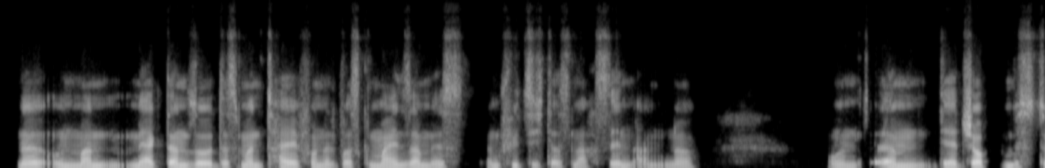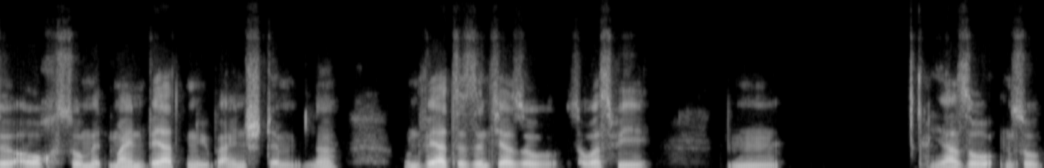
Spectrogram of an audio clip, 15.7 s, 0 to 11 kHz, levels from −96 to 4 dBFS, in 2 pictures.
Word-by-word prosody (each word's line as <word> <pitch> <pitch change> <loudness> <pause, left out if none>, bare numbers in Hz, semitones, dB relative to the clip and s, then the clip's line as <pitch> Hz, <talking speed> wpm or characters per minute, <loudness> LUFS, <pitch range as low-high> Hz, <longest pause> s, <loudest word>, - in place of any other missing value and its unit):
ne, - - +4
und 90 0 -1
man 90 0 +1
merkt 95 +5 +1
dann 95 0 +6
so, 95 0 +4
dass 95 0 -5
man 90 -2 +1
Teil 90 +2 +2
von 90 -1 -3
etwas 85 +1 -3
gemeinsamen 100 +2 +1
ist, 95 +3 -5
dann - - -6
fühlt - - -6
sich - - -6
das - - -5
nach - - -6
Sinn - - -3
an, - - -7
ne? 85 +4 -5 1.0
Und, 80 0 -4 0.2
ähm, 85 -4 +2
der 85 - +4
Job 100 - +6
müsste 100 +1 -1
auch - - +2
so 95 - -1
mit 95 - -1
meinen 90 -1 +1
Werten 85 -1 +4
übereinstimmen, 75 -1 -2
ne? 95 +2 -3 0.5
Und 85 -1 -6
Werte 90 +2 +6
sind 95 -1 -1
ja 90 -1 +5
so 85 -1 -1
so 85 - -5
was 90 -1 +1
wie, 85 -1 -2 0.6
hm, 80 -2 -3 1.1
ja, 85 0 +2
so 90 +2 +2
so, 95 -3 -3
90 Hz, 170 wpm, -24 LUFS, 85-95 Hz, 1.1 s, dann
